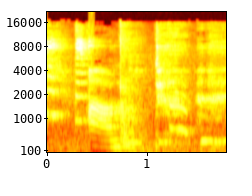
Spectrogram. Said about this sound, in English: We're just, that squeaky toy, it's not a baby on the floor with a squeaky toy. Don't freak out, it's a puppy.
